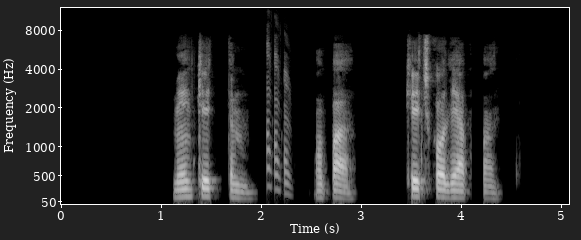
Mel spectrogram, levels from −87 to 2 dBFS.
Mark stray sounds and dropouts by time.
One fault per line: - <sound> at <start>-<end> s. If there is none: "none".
- chirp at 2.1-2.4 s
- dropout at 4.1-4.2 s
